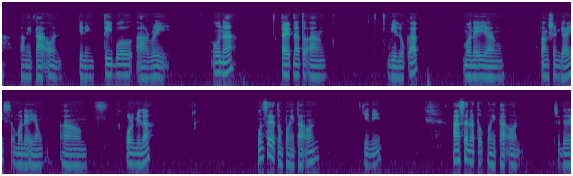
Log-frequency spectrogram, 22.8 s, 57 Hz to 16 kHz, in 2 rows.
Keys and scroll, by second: 6.3 =, 7.8 Tab, 19.2 /.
